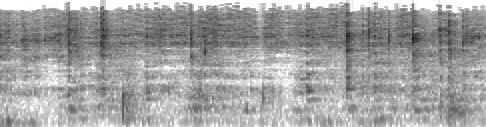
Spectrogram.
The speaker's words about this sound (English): I don't know if you can hear it, but if I stop stirring it, you could hear maybe that it's starting to bubble.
